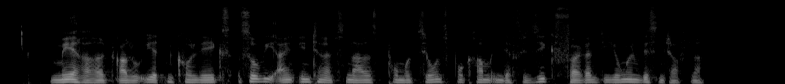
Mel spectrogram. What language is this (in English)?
German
